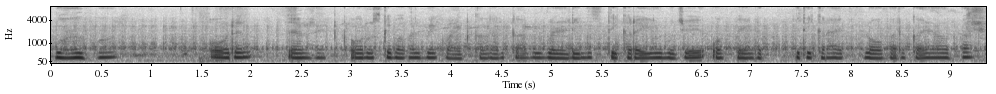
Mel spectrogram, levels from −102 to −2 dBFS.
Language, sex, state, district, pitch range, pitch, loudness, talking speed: Hindi, female, Bihar, Muzaffarpur, 195-210 Hz, 200 Hz, -29 LUFS, 180 wpm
